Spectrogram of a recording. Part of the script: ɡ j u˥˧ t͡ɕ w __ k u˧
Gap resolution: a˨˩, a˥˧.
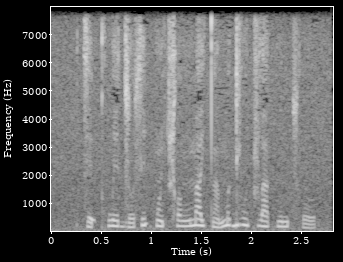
a˥˧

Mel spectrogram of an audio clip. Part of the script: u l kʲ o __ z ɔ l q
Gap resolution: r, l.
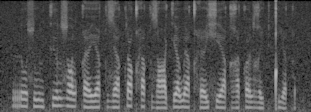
l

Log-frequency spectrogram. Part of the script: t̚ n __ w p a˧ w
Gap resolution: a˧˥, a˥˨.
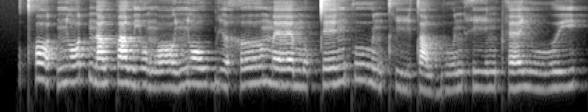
a˧˥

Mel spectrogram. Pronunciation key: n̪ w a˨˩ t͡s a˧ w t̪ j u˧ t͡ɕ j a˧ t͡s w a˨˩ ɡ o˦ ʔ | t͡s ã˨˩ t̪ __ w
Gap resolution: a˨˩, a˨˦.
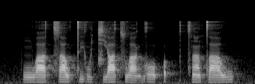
a˨˦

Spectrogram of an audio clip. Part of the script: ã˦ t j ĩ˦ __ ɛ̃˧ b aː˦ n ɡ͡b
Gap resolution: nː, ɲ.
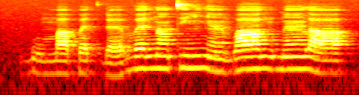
ɲ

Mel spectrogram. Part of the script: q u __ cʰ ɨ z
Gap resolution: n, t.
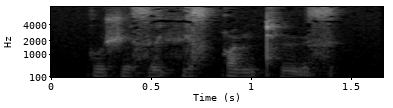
n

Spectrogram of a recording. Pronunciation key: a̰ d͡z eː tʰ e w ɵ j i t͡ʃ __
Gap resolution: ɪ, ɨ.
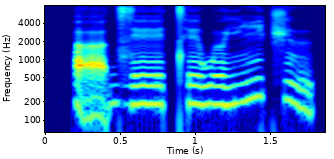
ɨ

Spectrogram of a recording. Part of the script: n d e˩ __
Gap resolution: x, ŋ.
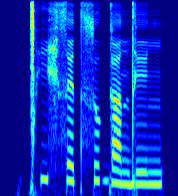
ŋ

